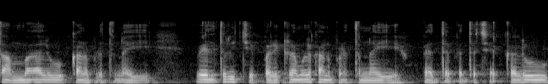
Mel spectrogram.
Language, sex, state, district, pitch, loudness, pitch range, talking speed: Telugu, male, Andhra Pradesh, Krishna, 100 Hz, -20 LUFS, 95-105 Hz, 100 wpm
